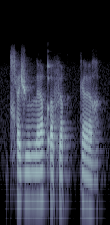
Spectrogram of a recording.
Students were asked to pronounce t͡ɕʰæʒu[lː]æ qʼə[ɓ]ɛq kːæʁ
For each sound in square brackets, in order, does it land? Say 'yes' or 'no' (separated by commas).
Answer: yes, no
